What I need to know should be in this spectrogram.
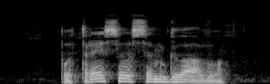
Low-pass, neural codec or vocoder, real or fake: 10.8 kHz; none; real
